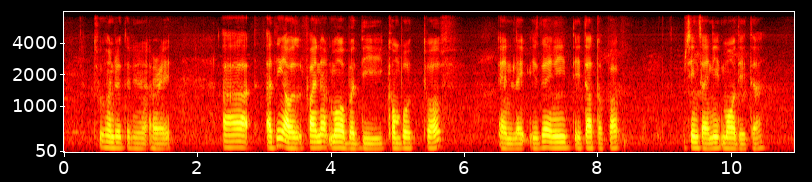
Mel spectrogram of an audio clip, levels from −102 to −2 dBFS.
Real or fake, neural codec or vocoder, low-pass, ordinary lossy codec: real; none; 7.2 kHz; none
